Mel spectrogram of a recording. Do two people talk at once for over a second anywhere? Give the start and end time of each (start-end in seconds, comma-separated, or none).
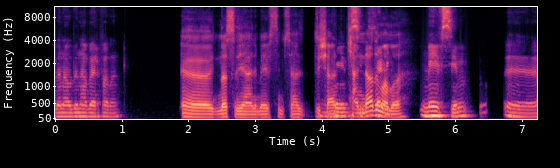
3.9-5.3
